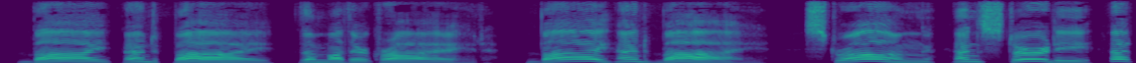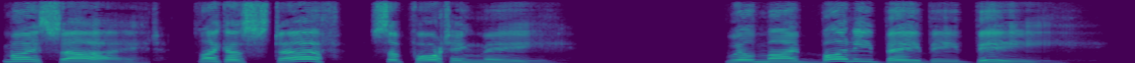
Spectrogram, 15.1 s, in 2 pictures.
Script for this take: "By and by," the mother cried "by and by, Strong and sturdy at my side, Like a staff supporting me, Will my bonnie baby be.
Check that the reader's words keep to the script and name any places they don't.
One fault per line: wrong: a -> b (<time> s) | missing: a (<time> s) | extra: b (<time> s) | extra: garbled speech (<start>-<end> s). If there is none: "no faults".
no faults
